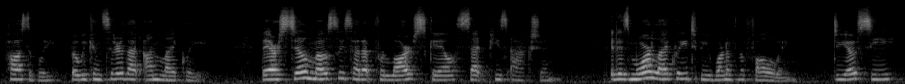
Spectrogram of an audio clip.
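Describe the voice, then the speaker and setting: A woman's voice: fairly high pitch, close to an everyday voice. A woman playing an impersonal machine intelligence in a radio play, reporting findings in a formal, precise, matter-of-fact way.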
